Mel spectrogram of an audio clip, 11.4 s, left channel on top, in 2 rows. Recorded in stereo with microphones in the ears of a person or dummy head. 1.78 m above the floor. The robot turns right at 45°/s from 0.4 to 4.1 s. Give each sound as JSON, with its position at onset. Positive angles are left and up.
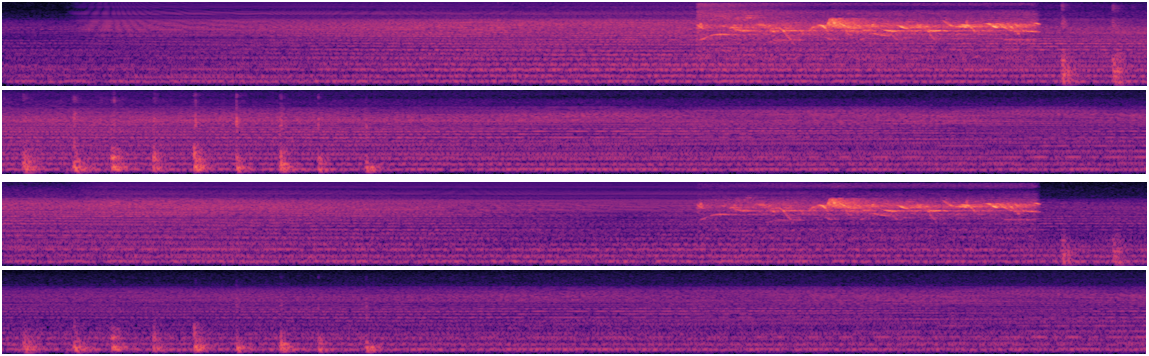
{"t": 0.0, "sound": "a drone", "side_deg": -60}
{"t": 3.5, "sound": "a bird", "side_deg": 45}
{"t": 5.3, "sound": "running footsteps", "side_deg": 55}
